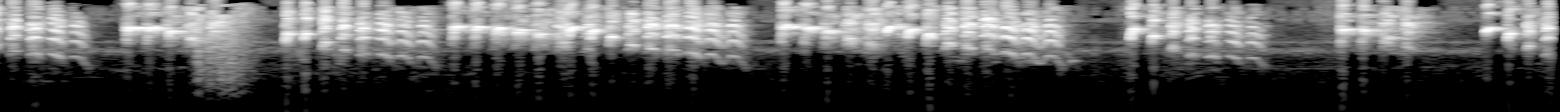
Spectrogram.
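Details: Lesser whistling duck calls played as a hunting lure: nearly continuous runs of quick, chattering whistles that slide downward, broken by brief gaps, with one short rushing, flapping-like noise early on.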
